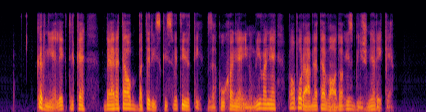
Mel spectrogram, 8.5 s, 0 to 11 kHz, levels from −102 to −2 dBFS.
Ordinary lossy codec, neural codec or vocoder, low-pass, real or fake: Opus, 64 kbps; codec, 16 kHz, 4 kbps, FreqCodec, smaller model; 7.2 kHz; fake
